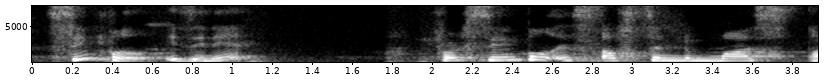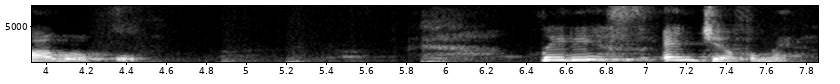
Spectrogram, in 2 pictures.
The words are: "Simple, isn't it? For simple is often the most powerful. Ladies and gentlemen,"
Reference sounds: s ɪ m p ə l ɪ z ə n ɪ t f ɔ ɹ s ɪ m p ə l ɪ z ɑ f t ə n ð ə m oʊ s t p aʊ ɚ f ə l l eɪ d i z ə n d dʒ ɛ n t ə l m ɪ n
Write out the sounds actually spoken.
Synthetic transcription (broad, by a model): s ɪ m p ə l ɪ z ə n ɪ t f ɔ ɹ s ɪ m p ə l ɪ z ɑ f s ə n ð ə m oʊ s t p aʊ ɚ f ə l l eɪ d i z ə n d dʒ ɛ n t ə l m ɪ n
